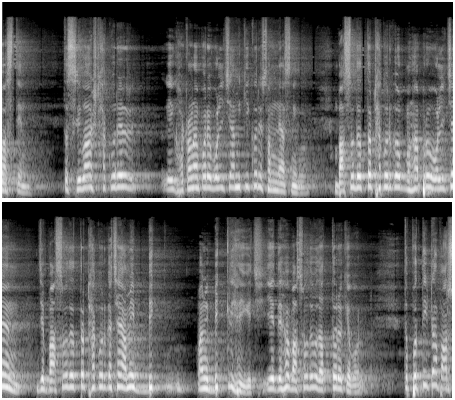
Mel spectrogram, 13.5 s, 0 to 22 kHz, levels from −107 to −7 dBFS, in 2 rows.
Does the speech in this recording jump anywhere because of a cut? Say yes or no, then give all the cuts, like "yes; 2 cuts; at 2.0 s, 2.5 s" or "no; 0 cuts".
no; 0 cuts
